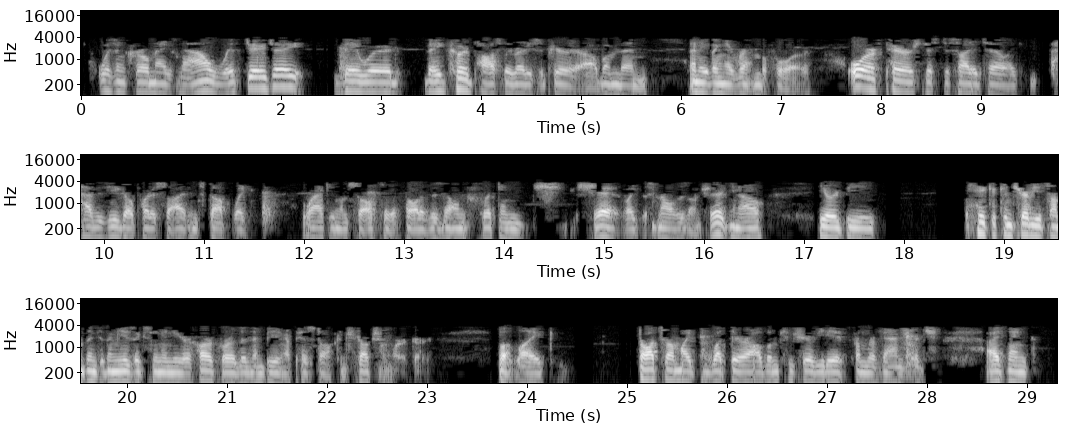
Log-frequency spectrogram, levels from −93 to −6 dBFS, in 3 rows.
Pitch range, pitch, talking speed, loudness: 100-125 Hz, 110 Hz, 190 wpm, -24 LUFS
